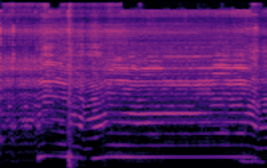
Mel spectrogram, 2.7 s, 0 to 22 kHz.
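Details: HP 15 laptop (15-cw131ur) whose fan is very noisy, especially at power-on: a steady, fairly loud whistle over faint fan noise. The fan is suspected to be dying.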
